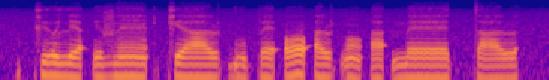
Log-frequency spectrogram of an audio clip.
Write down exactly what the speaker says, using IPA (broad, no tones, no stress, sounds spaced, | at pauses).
kʲ ʊ lʲ a ʔ ɪ v ɛ̃ː ʔ kʲ aː ɭ ɠ u p ɛ ʔ ɔ ʔ a ɭ ɠ ɔ̃ ʔ a ʔ m ɛː tː a ɭ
